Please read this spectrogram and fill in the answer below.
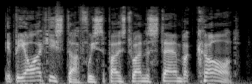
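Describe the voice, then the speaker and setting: A man voicing a scrappy small boy who talks indignantly in rough street grammar. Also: a little high, lively intonation, fast talker, sharp tone, pitched above the performer's own voice.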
